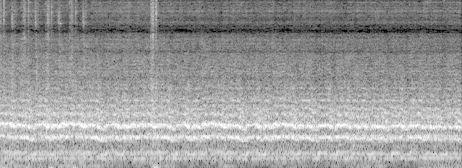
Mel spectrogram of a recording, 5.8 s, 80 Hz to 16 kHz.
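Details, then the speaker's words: 1954 Ford, start attempt during body swap: steady starter drone, even cranking about once a second, no firing; owner suspects ignition points need sanding, not confirmed. "Well, she's cranking, but I suspect the points probably need a little sanding on, you know."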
